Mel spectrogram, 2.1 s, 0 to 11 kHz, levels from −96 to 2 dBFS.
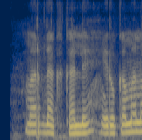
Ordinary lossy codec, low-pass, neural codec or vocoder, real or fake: none; none; vocoder, 22.05 kHz, 80 mel bands, WaveNeXt; fake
